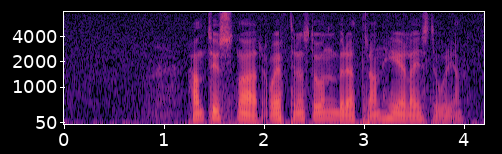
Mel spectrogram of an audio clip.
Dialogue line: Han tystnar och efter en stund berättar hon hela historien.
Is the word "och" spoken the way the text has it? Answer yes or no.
yes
